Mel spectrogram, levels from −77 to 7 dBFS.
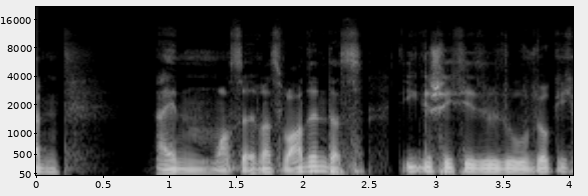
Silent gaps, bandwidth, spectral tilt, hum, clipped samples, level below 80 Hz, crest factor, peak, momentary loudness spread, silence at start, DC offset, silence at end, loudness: none; 13 kHz; -7 dB/octave; none; under 0.1%; -30 dBFS; 16 dB; -2 dBFS; 9 LU; 0 s; under 0.1%; 0 s; -18 LUFS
